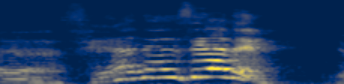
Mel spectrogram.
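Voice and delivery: soft, playful Kansai せやねん; Kansai dialect. Acted. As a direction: shrug it off in a hammy Kansai voice. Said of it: "変なとこで関西弁出すな".

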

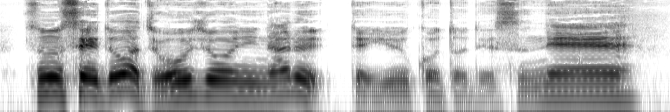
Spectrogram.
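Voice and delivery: usual speaking voice

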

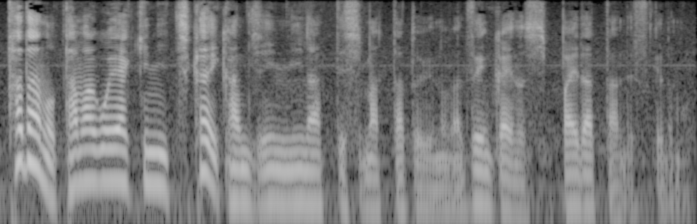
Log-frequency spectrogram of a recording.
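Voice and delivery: normal talking voice

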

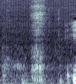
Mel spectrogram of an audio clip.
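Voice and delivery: a sudden real sneeze. Real, not acted. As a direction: sneeze mid-sentence. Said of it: "ちょっとくしゃみが出ちゃいましたね".

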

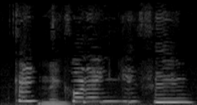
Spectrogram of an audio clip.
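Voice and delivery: high plaintive wife voice; troubled housewife voice. Retold or imitated. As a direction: lament it like a deserted wife. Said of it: "みたいな". (悲しげな奥さんの声)

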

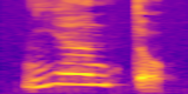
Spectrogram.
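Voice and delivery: high, cutesy meowing "にゃんと"; cat voice. Pretend. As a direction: say it like a playful cat. Cat-like pun on なんと. (猫なで声)

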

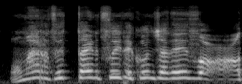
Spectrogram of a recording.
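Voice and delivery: comic shouted animal voice; bossy elephant leader. Pretend. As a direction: play the herd leader barking at the others to stay back.

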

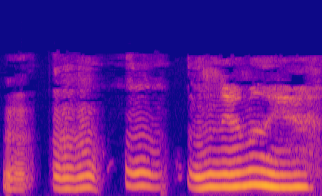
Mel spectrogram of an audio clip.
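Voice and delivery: slow, drowsy half-asleep murmur; sleepy mumble. Acted. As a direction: drag the words out, still asleep. Sleepy boy waking up. (寝ぼけた声でゆっくりと)

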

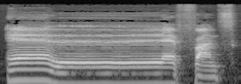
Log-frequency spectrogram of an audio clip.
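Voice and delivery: "エ レファンツ" with a very long held L before the rest; exaggerated long L. Shown as a demonstration. Teacher exaggerates the L in "エ レファンツ" for drilling. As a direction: hold the L almost too long. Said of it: "大げさなぐらい長く".

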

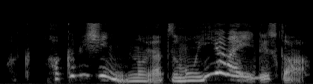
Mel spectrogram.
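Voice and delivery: whispered high complaint. Acted. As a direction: breathe the line as a whisper. Acting out character line. (ささやき声)

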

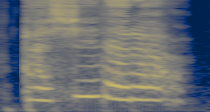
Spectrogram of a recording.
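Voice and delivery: put-on a drunk starting a fight; imitated drunken yelling. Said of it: "なんか声でかいな". (酔っ払いの怒鳴り声の真似)

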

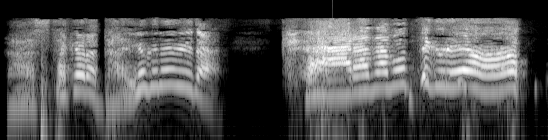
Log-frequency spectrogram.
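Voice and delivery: loud, with a high, slow drawn plea at the end; straining hero. Shown as a demonstration. Second try at the bit, straining hero cry. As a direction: push to your limit on the last words. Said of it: "もう一回言ってみ".

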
